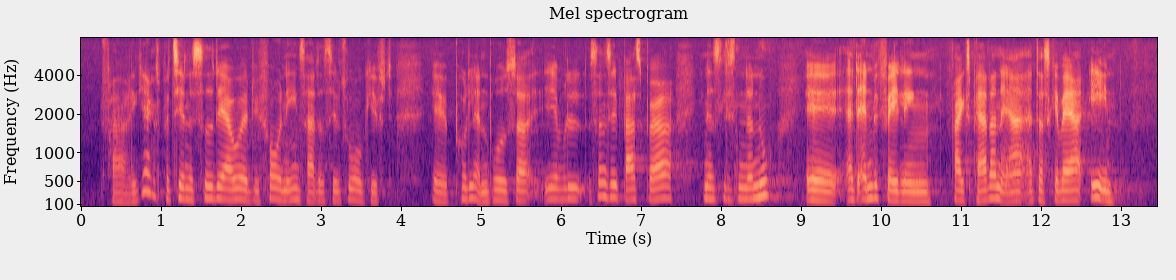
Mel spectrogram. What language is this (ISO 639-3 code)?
dan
